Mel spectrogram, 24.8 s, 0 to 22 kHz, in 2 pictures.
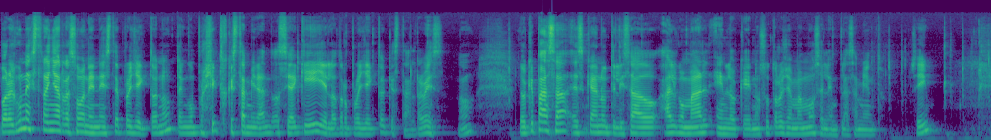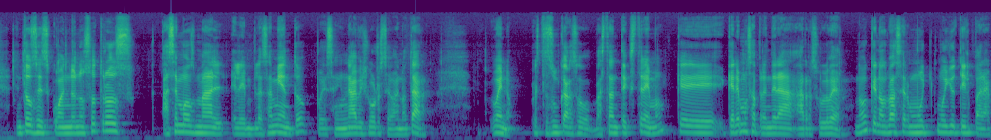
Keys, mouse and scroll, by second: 0.7 y, 1.3 click, 2.3 click, 3.7 g, 4.3 click, 4.9 click, 6.3 r, 7.0 click, 8.0 click, 10.4 click, 10.9-13.9 typing, 14.4 click, 17.7 Escape, 18.4-19.4 shift+middle drag, 19.9-20.4 scroll up 4, 20.6-21.6 shift+middle drag, 21.9 middle click, 23.6 middle click.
